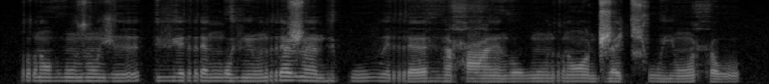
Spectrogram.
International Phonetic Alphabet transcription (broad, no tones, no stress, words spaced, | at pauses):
rɔ̃ɦũzõʒɪ | vʲɛrɛŋovʲũ rɛʐɛ̃bʲupu βɪrɛ ɦɛ̃ħʕɛ̃ ðoβũrɔ̃ ɖ͡ʐɛt͡ɕʰujõ ħʊ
